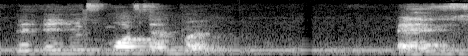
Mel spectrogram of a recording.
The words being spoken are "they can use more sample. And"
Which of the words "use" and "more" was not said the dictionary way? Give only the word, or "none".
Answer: more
